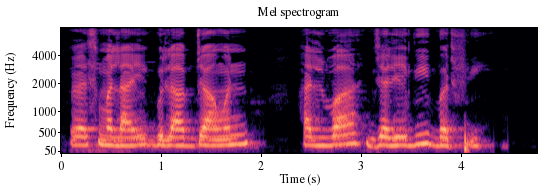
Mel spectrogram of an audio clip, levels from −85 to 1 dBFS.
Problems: constant background noise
